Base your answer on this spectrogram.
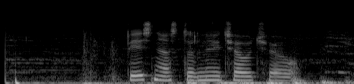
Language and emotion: Russian, neutral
